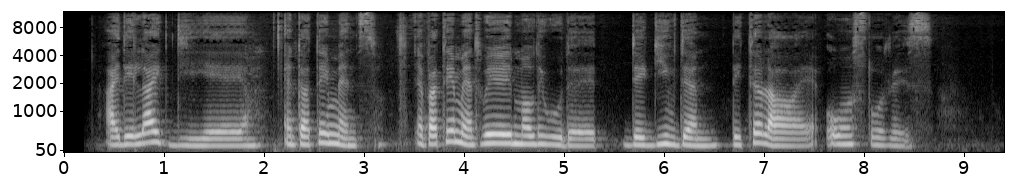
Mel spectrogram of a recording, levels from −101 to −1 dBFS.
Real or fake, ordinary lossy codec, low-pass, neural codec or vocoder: fake; none; none; codec, 24 kHz, 0.9 kbps, WavTokenizer, medium speech release version 1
